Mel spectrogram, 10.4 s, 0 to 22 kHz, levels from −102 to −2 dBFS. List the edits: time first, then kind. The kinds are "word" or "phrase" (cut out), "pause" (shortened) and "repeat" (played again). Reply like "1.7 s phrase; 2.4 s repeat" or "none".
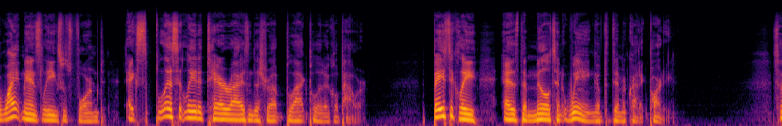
none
